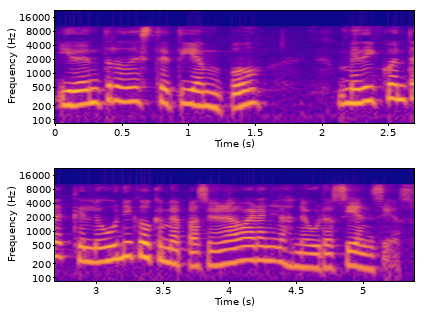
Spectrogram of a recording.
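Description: Her pitch fairly high, a woman speaks at a moderate pace with lively intonation against a quiet background. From Ecuador, Guayaquil. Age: 20s. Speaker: psychopedagogy student and podcaster. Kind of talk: monologue introduction.

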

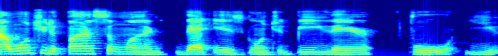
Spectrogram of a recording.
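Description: Speaking very slowly, a woman with a very deep, low pitch keeps her intonation fairly even. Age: 50s. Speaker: podcast host. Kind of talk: casual solo talk. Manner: casual, repetitive.

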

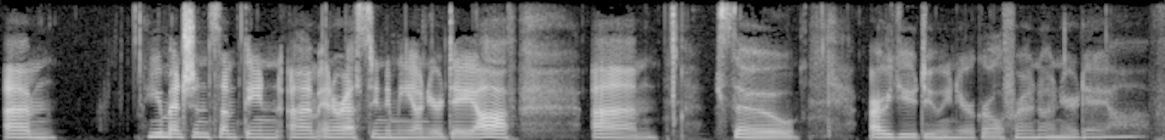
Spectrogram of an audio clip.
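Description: In an American accent, a woman with a medium pitch speaks at a moderate pace in a monotone, flat intonation, taking long, frequent pauses on a very clean recording with a silent background. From Las Vegas, US. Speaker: podcast co-host. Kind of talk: casual chat; scripted show intro. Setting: studio.

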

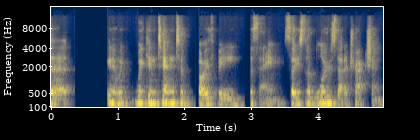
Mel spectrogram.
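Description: A woman's somewhat breathy, medium-pitched voice with a dark, mellow tone, an Australian accent and a moderate pace. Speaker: author and coach. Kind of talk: casual interview chat.

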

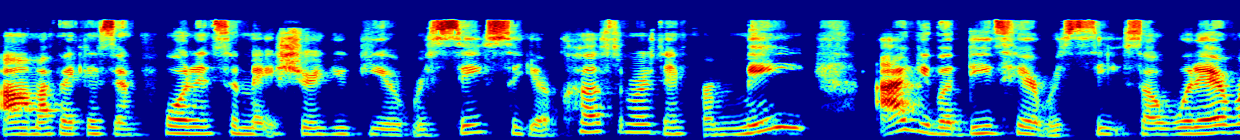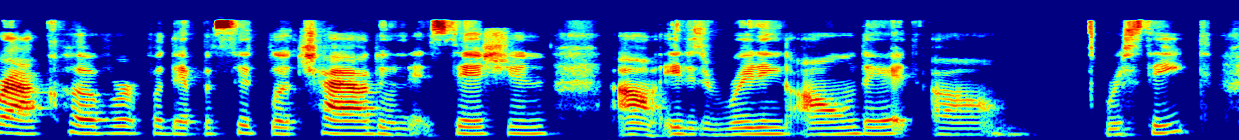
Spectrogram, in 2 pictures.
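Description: With a New Orleans accent, the speaker goes at a fairly quick pace, using a bright, sharp tone and ordinary pitch variation. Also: woman, medium pitch for a woman. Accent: US Southern (New Orleans). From New Orleans, Louisiana. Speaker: teacher and tutor. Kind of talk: interview.

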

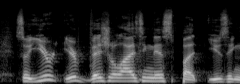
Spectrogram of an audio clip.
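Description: Speaking at a moderate pace, a man uses a fairly high pitch and lively intonation. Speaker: podcast host. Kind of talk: casual interview.

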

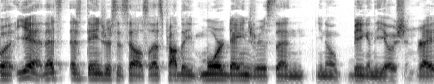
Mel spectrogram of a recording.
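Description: In a very clean recording over a silent background, a man with a Chicago accent talks at a moderate pace with hardly any pauses, his medium pitch showing ordinary variation. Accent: Chicago American. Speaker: podcast host. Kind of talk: casual interview chat.

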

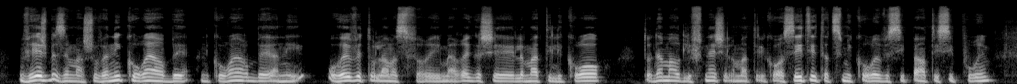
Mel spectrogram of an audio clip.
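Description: The dry, close sound with no echo carries a man talking at a very fast pace, his fairly high pitch showing ordinary variation. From Israel, Jerusalem. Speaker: author and translator, former intelligence service. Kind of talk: interview. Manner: halting.

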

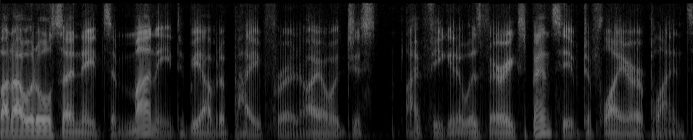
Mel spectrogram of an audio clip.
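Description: A man's very deep, low voice with vocal fry, a very fast pace and very wide pitch swings. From Australia. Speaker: pilot and keynote speaker. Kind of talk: casual interview.

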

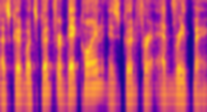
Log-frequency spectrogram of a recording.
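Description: Here is a man with an unremarkable speaking voice and ordinary pitch variation. The sound is dry and close with no echo, over a quiet background. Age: 40s. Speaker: podcast host, entrepreneur. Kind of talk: casual monologue.

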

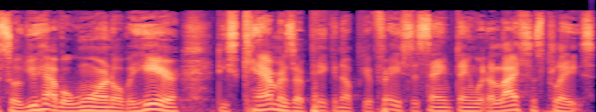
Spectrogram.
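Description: A man with a Southern US accent, fairly low-pitched, talking at a very fast pace with ordinary pitch variation, on a very clean recording against a silent background. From US South, rural South Carolina. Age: 30s. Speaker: technology consultant and researcher. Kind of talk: podcast interview.

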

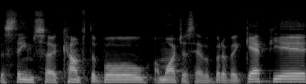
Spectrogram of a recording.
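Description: Very cleanly recorded against a silent background, a man with a New Zealand accent talks fairly quickly at a medium pitch. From New Zealand, Northland. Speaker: fitness coach. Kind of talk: casual chat.

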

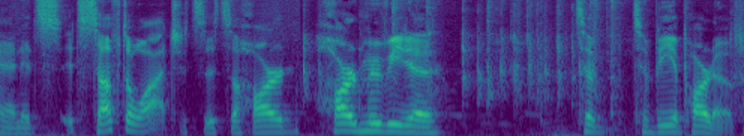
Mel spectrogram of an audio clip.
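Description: Noticeable background noise sits under a man's fairly high-pitched voice, which moves at a moderate pace with fairly even intonation and big swings in loudness. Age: 20s. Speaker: movie review podcast co-host. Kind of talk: casual chat.

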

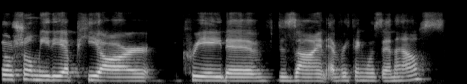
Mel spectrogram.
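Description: A woman with an Israeli accent speaks at a fairly low pitch. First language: Hebrew. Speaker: entrepreneur. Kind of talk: interview.

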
